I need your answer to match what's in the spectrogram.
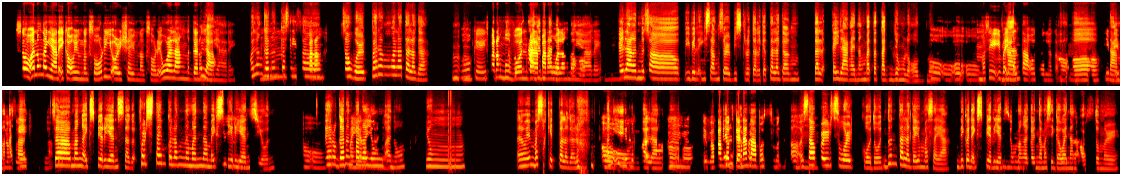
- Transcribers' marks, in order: laughing while speaking: "ganun"
- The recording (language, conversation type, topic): Filipino, podcast, Ano ang pinakamalaking hamon na naranasan mo sa trabaho?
